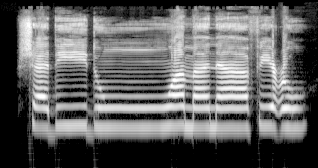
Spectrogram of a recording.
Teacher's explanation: کلمت شدید کے آخری میں دال پہ تنوین پیش ہے، پھر حرف الواو آتا ہے کلمت ومنافع، واو حروف الادغام بغنہ میں سے ہے، ادغام کا معنی ہے حرف کو حرف میں داخل کرنا، تو ہم تنوین کو واو میں ملا کے غنہ اور تشدید کے ساتھ یہ حکم کو ادا کریں گے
